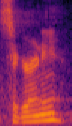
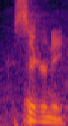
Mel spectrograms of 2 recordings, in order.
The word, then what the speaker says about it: Sigourney: Sigourney? Sigourney, yep. Sigourney.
